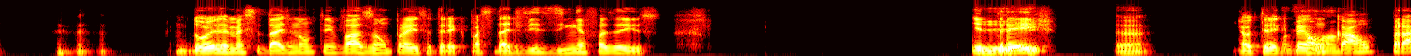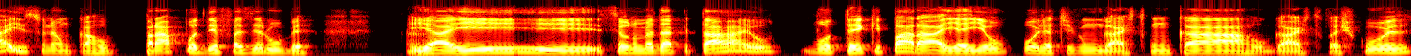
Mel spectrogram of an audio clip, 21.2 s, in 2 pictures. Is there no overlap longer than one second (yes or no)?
yes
